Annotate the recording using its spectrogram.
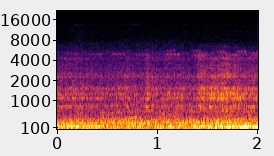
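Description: Steady low engine hum and road noise inside a car's cabin while driving.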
